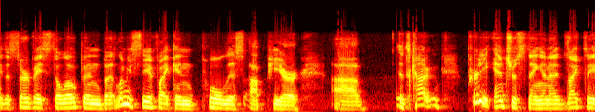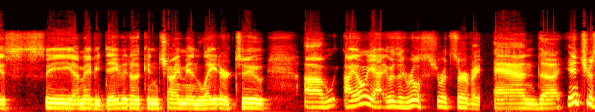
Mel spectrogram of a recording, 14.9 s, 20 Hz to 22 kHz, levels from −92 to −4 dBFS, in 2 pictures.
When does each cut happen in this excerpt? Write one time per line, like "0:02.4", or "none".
0:13.4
